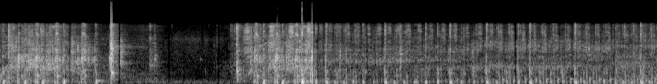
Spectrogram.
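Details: Side-shaft small engine for a go-kart after fuel line repair, running on a 2x4 with air filter off and smoking: catches, dips almost to a stall, then settles into a steady quick-firing run; seems to run fine.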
